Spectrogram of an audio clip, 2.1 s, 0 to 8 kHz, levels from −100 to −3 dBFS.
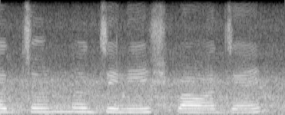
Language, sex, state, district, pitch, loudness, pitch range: Bengali, female, Tripura, West Tripura, 245 Hz, -14 LUFS, 235-260 Hz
